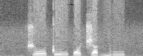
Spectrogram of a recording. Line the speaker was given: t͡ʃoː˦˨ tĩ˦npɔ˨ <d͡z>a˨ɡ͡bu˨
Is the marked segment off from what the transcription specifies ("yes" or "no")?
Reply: yes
